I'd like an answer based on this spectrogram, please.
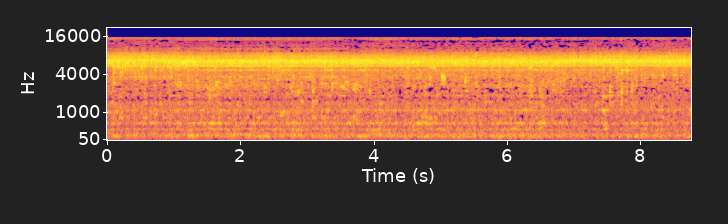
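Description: Bathroom tap running steadily into a sink, its stream splashing over an electric shaver's head held under it for rinsing.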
